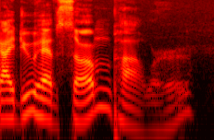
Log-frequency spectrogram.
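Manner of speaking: very slow, creepy drawl, words dragged out. Retelling what Tom Hanks said at an award interview: creepy Tom Hanks impression. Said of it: "did he say it like that, all creepy?".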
